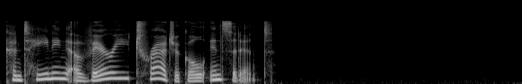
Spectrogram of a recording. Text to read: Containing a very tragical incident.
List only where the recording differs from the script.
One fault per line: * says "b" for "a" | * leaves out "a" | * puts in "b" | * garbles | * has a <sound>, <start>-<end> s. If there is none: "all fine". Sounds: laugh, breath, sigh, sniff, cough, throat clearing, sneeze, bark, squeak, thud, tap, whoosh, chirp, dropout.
all fine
